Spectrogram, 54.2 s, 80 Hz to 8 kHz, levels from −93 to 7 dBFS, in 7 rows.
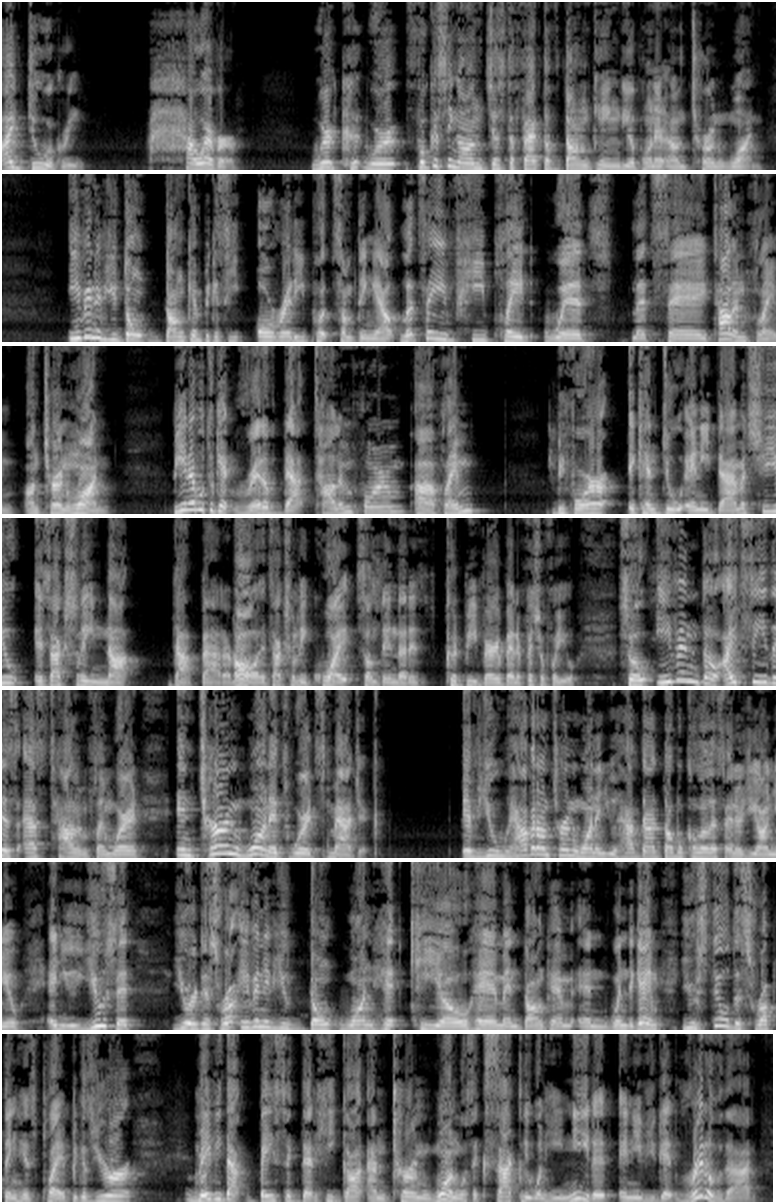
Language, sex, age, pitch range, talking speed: English, male, 20-39, 165-225 Hz, 180 wpm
